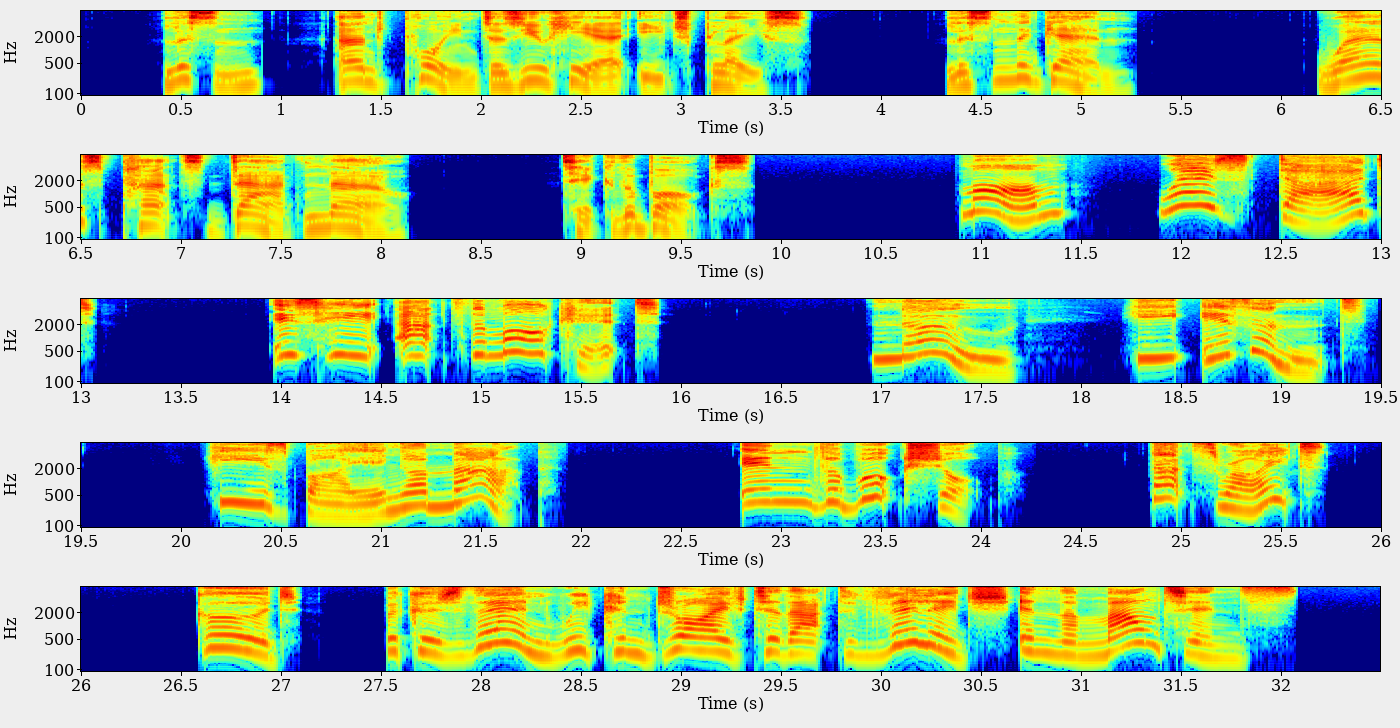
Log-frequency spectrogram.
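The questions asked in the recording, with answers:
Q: Where's Pat's dad now?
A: In the bookshop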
